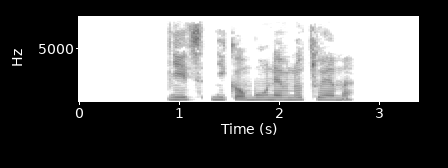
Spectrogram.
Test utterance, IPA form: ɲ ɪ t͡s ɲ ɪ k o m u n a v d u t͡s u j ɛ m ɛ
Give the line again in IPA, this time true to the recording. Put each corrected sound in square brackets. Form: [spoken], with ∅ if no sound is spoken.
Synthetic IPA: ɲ ɪ t͡s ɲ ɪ k o m u n [ɛ] v [n] u t͡s u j ɛ m ɛ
